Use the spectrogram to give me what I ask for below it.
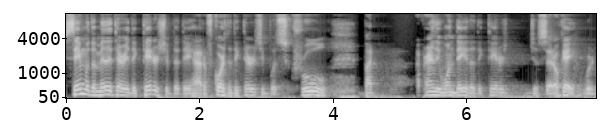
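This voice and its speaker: A man with a Spanish accent talks at a fairly quick pace, with ordinary pitch variation and some vocal fry. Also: medium pitch for a man. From Costa Rica. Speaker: podcast guest. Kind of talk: casual chat.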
